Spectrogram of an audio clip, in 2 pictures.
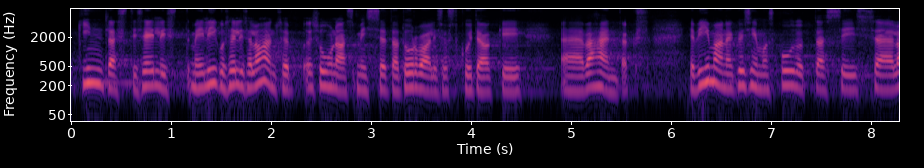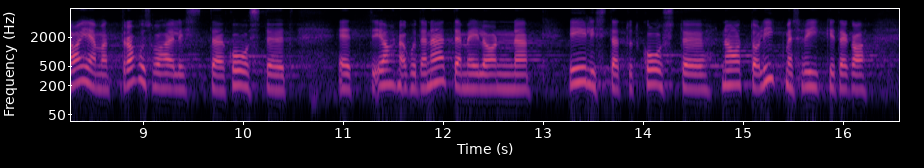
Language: Estonian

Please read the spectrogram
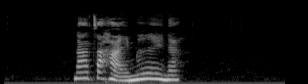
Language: Thai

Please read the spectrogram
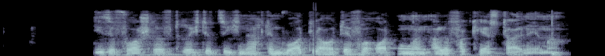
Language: German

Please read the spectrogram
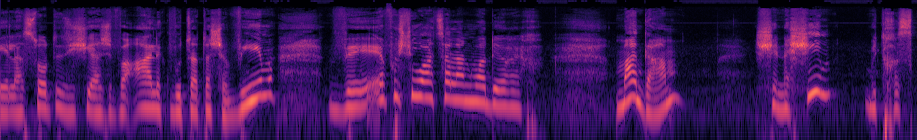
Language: Hebrew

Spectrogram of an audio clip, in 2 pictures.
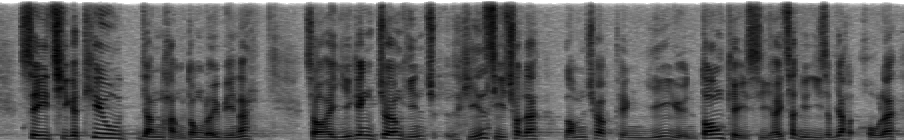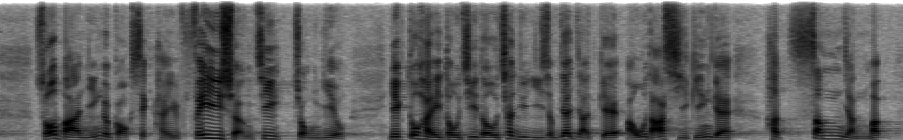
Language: Cantonese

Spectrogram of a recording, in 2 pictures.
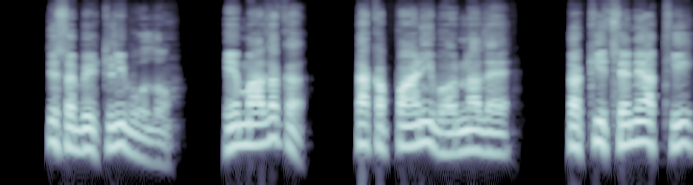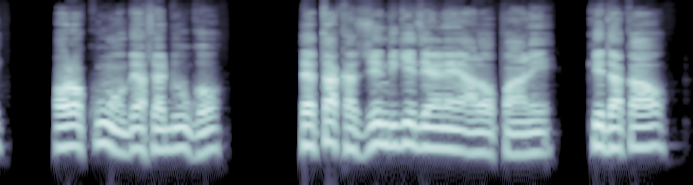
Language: Kullu Pahari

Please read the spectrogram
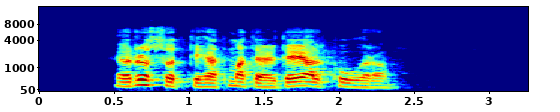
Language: Maltese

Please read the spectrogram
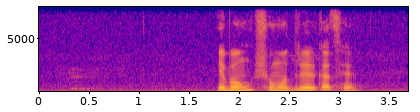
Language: Bangla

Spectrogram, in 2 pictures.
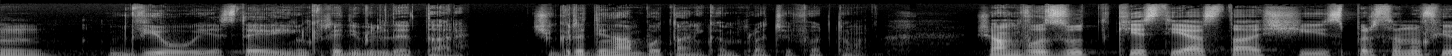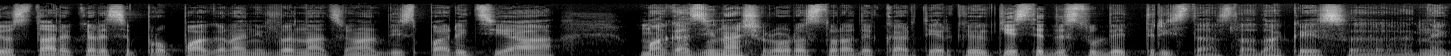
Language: Romanian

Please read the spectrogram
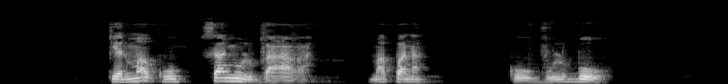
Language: Kwasio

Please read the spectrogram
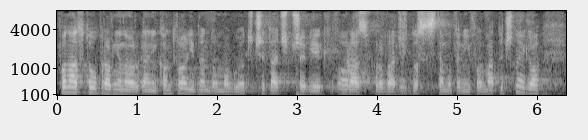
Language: Polish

